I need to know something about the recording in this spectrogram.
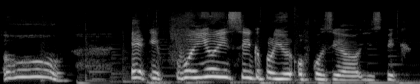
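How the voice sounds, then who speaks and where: A woman hosting an interview, chatty and warm-paced, filling pauses with frequent yeahs and simple phrasing. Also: high-pitched, lively intonation, faint music behind. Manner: chatty, frequent yeah fillers, non-native phrasing. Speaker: interviewer host. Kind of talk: casual interview chat.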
